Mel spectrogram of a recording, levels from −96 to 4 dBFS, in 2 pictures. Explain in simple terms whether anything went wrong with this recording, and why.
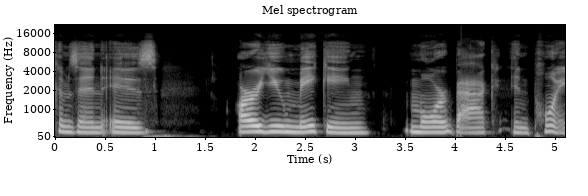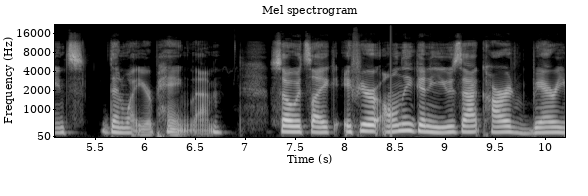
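Two spots drop out for a split second. Each is a block of digital silence, where a chunk of the audio was replaced by pure zeros, probably because the program didn't fill its output buffer in time. The first is at 4.06 s, right after "are you making more", and lasts about 6 ms, which fits a 256-sample buffer. The second is at 8.46 s, after "it's like if you're", and lasts about 12 ms, which fits a 512-sample buffer. Because the sound switches off and back on with no fade, each gap comes across as a quick tick.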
